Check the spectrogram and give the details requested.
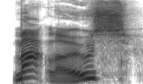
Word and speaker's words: matelot: Matlows, as I'm going to pronounce it because that's how I grew up hearing it, and I don't think I've ever seen it written down.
